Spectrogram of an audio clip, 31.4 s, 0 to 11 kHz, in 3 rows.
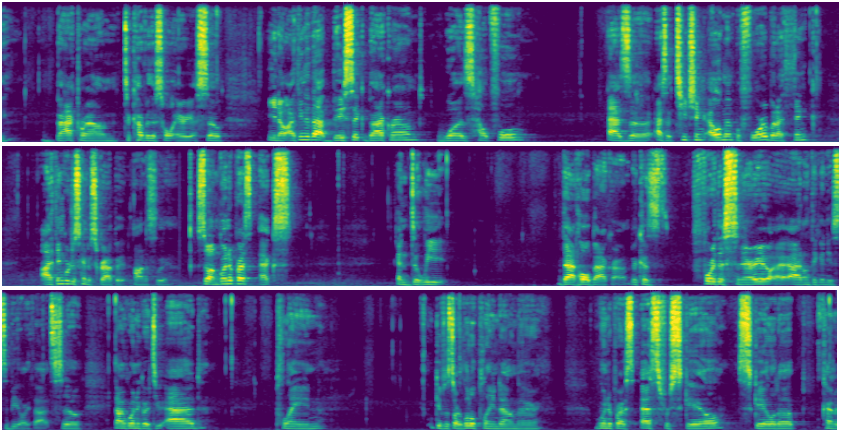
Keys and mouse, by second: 2.2 click, 10.1 click, 12.6 click, 14.7 x, 22.3-23.8 drag, 26.2 click, 28.9 s.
